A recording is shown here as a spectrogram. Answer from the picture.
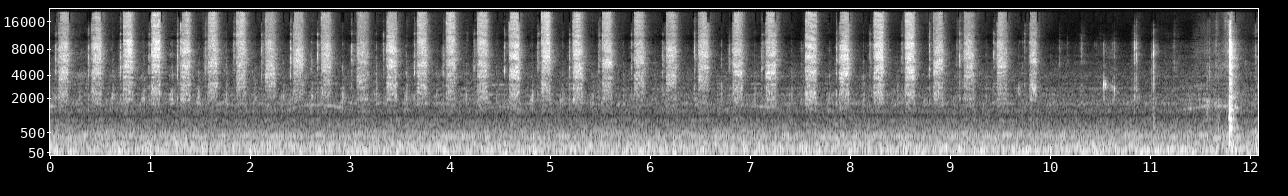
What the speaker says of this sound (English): setting spray, I have the LA Colors Matte Setting Spray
